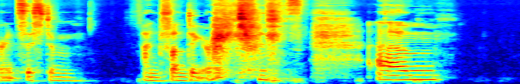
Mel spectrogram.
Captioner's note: chuckles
